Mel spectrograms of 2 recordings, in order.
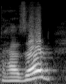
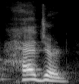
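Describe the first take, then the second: First: The stress is on the second syllable. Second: The stress is on the first syllable. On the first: The speaker calls it wrong. "it's not hazard" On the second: The speaker calls it right. "we need to stress on the first syllable"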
